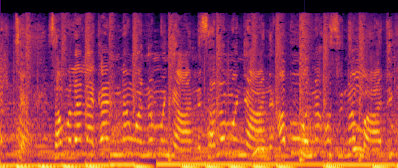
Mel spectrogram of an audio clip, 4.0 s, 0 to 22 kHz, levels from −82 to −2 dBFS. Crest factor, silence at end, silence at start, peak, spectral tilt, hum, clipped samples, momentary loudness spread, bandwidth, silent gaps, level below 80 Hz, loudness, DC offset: 10 dB; 0 s; 0 s; 0 dBFS; -4.5 dB/octave; none; under 0.1%; 2 LU; 16.5 kHz; none; -14 dBFS; -13 LUFS; under 0.1%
